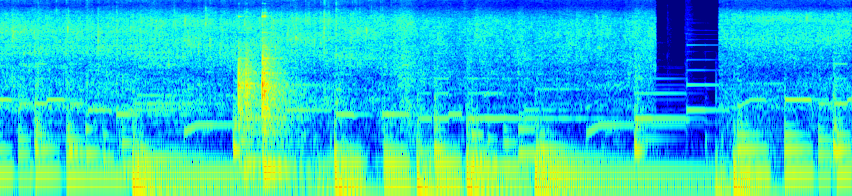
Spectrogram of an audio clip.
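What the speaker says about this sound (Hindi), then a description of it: "अब इसमें शामिल करेंगे आधा किलो बोनलेस चिकन।" Half a kilo of boneless chicken sizzles in a pan with garlic over low heat. A steady frying hiss is broken by clattering stirring strokes and a brief louder burst, with no talking.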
